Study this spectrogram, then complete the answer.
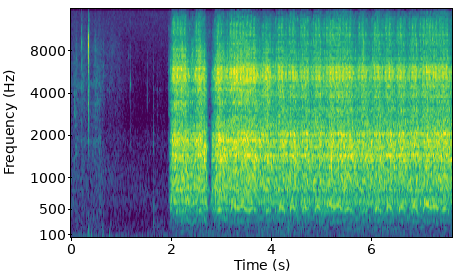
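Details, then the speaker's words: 1962 Chrysler Newport, 361 V8, unrun for 17 years, cranking on added fuel: steady rhythmic cranking a little under three beats a second without firing. Spark reaches the plugs but looks orange; owner suspects it is too weak. "okay there is spark going to the plugs so it wasn't the greatest spark was looked orange so we might just have too weak a spark"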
